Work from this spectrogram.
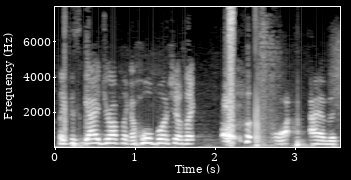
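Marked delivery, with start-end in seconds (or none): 1.8-3.1 throat-tickle cough; a short dry cough. Real, not acted. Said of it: "I got a little tickle in my throat".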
